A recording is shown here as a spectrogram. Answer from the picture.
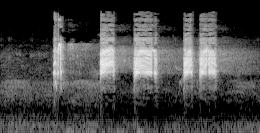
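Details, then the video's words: Loud grating call of a Black francolin: one phrase of five harsh, buzzy notes, a short opening note followed by longer rasping bursts, with little background sound. "Black partridge Ghangas Of the voice/Kala Teetar Ghangas ki awaaz /Kala Teetar ki voice"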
